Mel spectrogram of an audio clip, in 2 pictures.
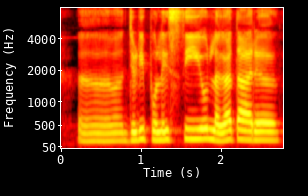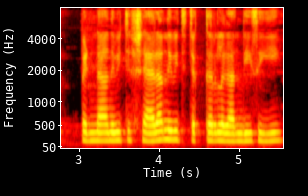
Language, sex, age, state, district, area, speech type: Punjabi, female, 18-30, Punjab, Patiala, urban, spontaneous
